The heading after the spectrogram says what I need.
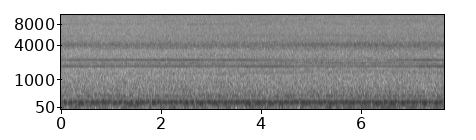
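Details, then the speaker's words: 2013 Mazak HCN 4000 Mark III horizontal machining center spindle at 10,000 rpm, 1% load (max 14,000 rpm): smooth steady hum with constant tone, no grinding or rumble; spindle sounds healthy. "Sounds good. 10,000 RPM with a 1% load."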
